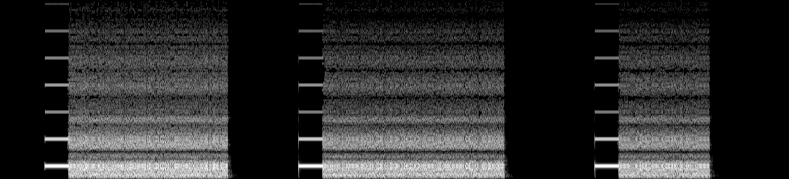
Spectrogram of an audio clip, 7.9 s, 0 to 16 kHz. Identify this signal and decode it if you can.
POCSAG pager data (2400 baud), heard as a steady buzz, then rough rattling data.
